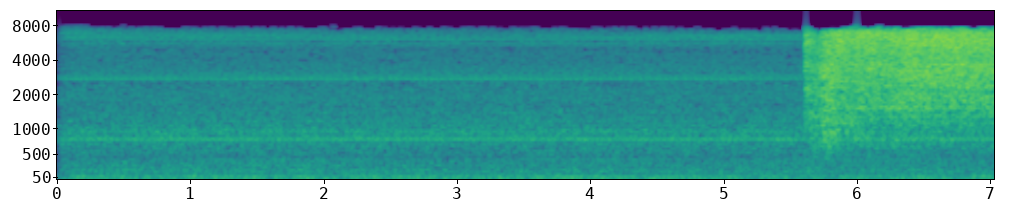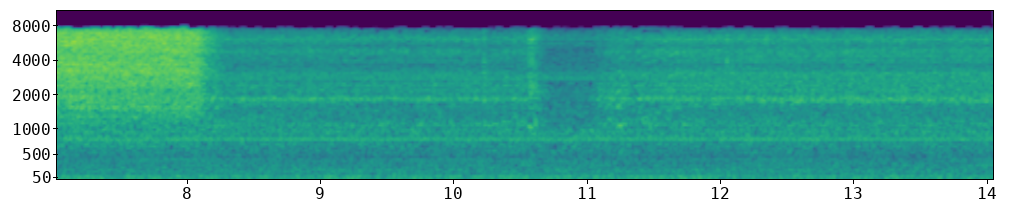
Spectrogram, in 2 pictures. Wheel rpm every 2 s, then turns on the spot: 0, 0, 0, 70, 110, 110, 230.
6-8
